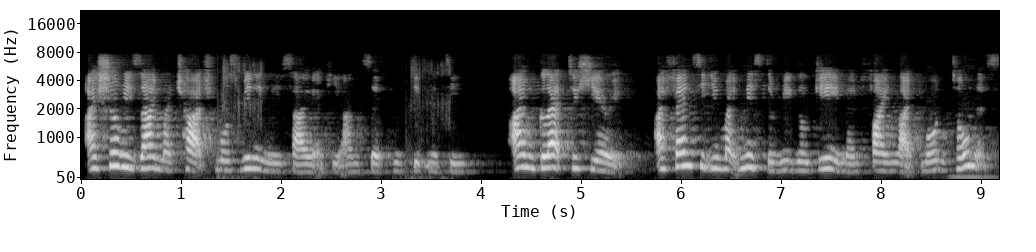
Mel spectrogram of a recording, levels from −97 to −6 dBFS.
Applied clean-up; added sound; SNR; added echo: neural separator model SepFormer DNS4.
